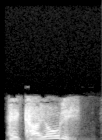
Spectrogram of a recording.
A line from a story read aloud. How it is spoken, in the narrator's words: he exclaimed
